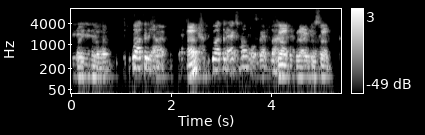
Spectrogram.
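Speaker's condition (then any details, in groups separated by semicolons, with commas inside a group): No condition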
